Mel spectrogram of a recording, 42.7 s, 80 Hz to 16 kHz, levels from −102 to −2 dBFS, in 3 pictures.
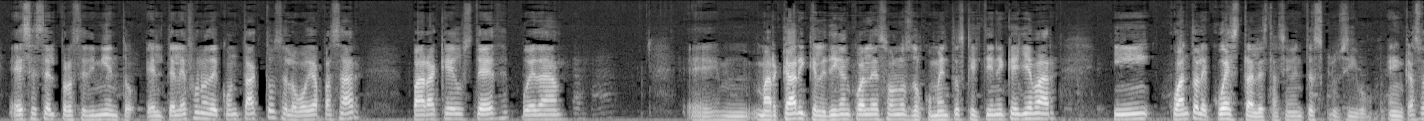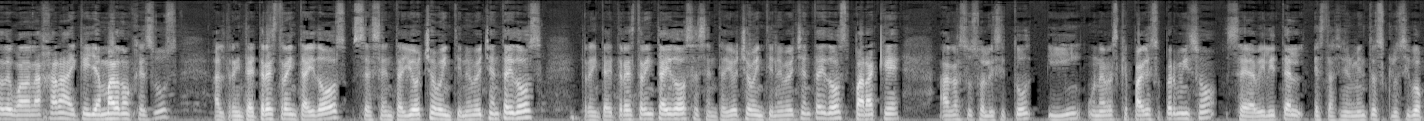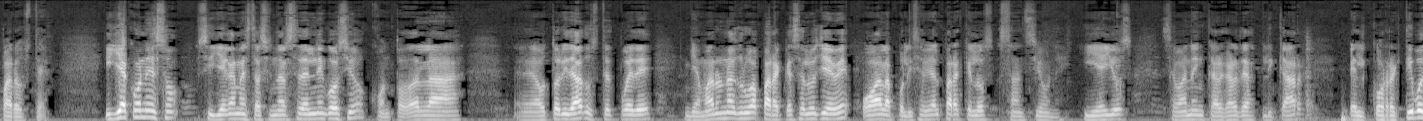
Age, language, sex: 40-59, Spanish, male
